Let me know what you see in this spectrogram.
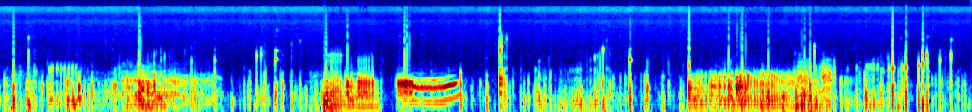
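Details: Loud, drawn-out gurgling and rumbling with a brief groaning tone from the empty stomach of a hungry person on a diet; stomach growling, borborygmi.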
